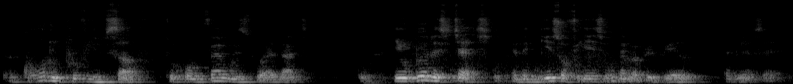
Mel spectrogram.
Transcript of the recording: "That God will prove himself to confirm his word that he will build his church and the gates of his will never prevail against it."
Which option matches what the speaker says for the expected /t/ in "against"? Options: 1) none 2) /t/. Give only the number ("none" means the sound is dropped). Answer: 1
